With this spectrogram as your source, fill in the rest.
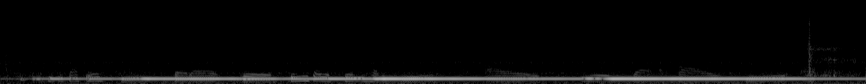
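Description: A soloed reverb effect in audio post-production rings as a steady, resonant tonal drone with fluttering ripples, holding for several seconds before a brief bright burst near the end.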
